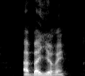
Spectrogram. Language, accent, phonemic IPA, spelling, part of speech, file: French, France, /a.bɛj.ʁɛ/, abayerait, verb, LL-Q150 (fra)-abayerait.wav
- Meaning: third-person singular conditional of abayer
